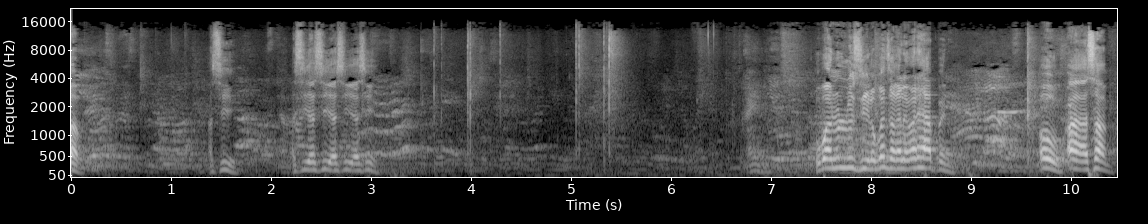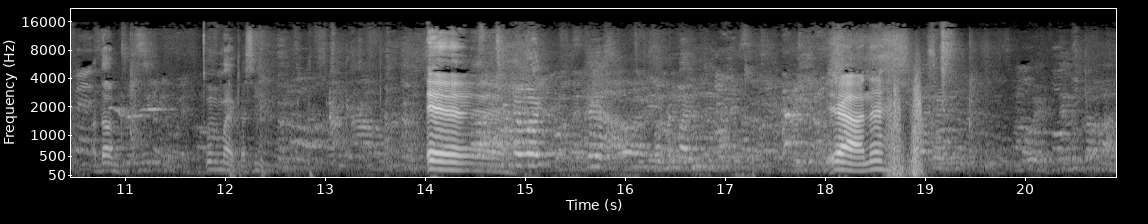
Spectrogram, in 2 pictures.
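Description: Young men talk loudly and with animation close by.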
